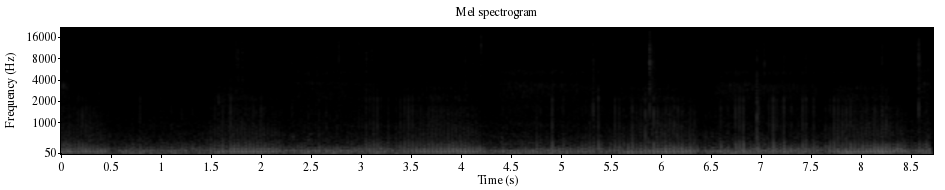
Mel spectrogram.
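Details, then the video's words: A sleeping cat's soft, continuous low purr, pulsing in breath cycles about once a second with brief pauses between. Faint fireplace crackle sits in the background. "Warm Fireplace Ambience with a Sleeping Cat 🐱💤Fireplace & Soft Purring"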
